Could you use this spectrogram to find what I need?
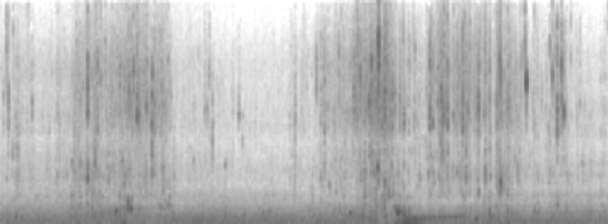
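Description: A hand net splashes through shallow water.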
